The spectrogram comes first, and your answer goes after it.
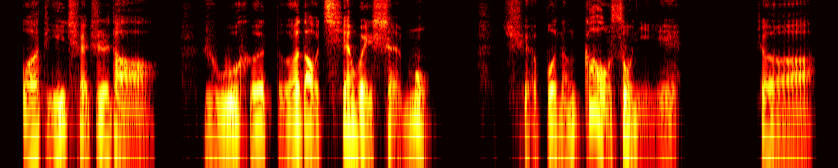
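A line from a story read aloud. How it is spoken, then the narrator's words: Long sigh. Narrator (Chinese): 妙成长叹一声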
